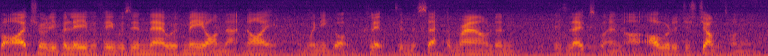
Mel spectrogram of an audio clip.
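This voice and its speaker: A man at a fairly quick clip, noticeable background noise behind him. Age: 20s. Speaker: professional boxer. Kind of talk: interview.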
